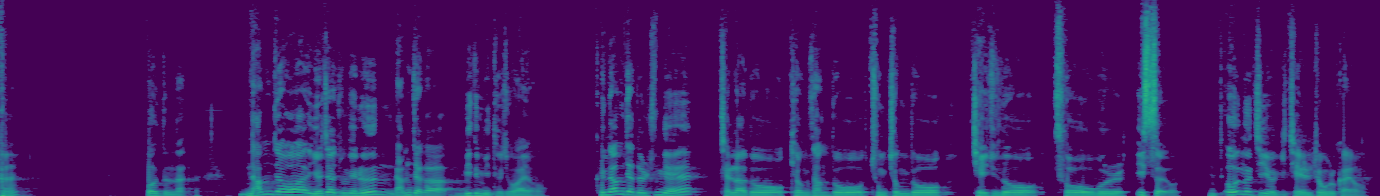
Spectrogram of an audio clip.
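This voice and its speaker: A man's voice: medium pitch, very animated, measured pace, warm tone. A man preaching a sermon as pastor, joking and asking the congregation rhetorical questions.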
